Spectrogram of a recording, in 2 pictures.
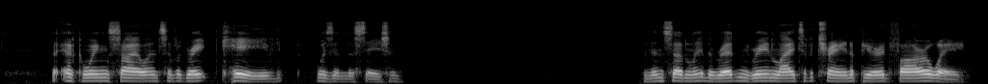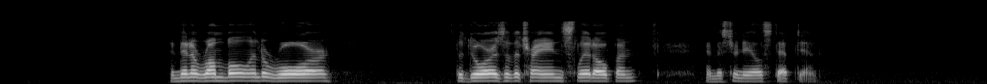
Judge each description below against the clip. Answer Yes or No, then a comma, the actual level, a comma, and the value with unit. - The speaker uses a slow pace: Yes, slow, 130 wpm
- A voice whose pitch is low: No, medium, 155 Hz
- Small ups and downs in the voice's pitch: Yes, narrow, 1.6 semitones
